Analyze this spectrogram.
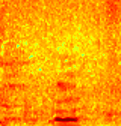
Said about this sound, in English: that was a little waterfall.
